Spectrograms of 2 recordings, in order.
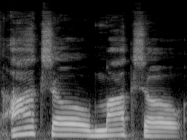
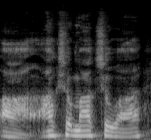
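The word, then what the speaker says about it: Aoxomoxoa: Meaning it is spelled and pronounced the same way both forwards and backwards just like the the word race car.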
